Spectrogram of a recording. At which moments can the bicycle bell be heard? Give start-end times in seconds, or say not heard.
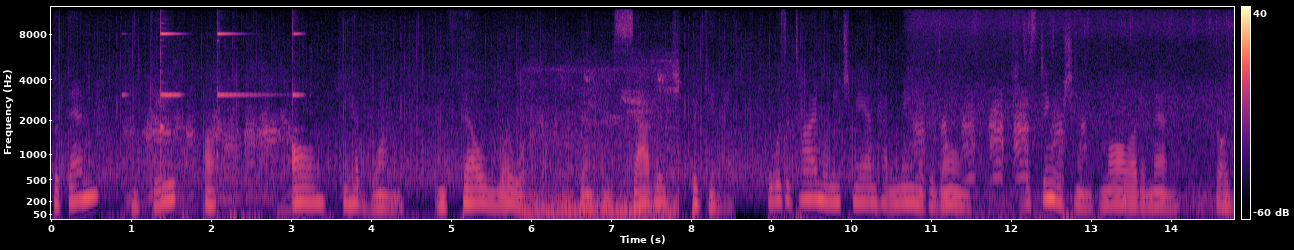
0.8-3.1.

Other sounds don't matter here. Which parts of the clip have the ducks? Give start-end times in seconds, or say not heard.
0.9-3.1, 5.8-7.8, 10.8-12.9.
